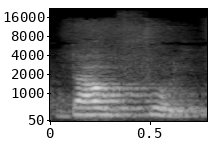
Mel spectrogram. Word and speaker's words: doubtful: So, unsure, doubtful. And remember, the spelling of doubt, B is there, but when you pronounce the word, we don't pronounce the alphabet B. B is silent.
